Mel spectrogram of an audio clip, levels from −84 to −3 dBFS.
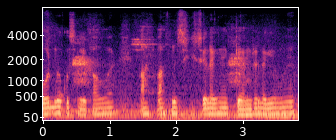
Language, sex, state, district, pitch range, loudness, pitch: Hindi, male, Uttar Pradesh, Lucknow, 105-115 Hz, -17 LUFS, 110 Hz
